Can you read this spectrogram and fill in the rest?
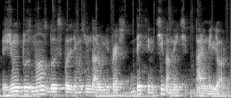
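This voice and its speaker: A man playing a grandiose renegade celestial being in an audio drama, declaiming with dark, dramatic weight. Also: low-pitched, normal speed, natural voice. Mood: grandiose, zealous. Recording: boxy, echoey lo-fi with music.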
